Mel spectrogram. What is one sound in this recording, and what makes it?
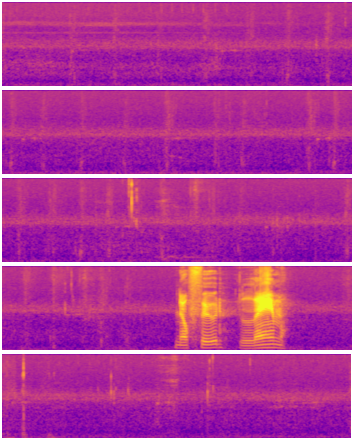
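Footsteps thud softly on a floor.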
